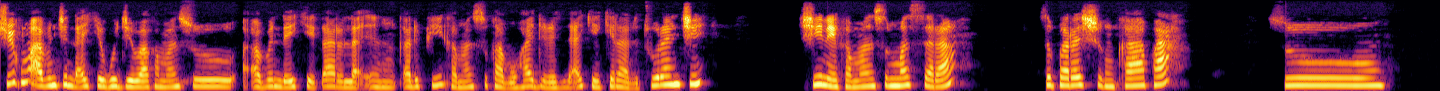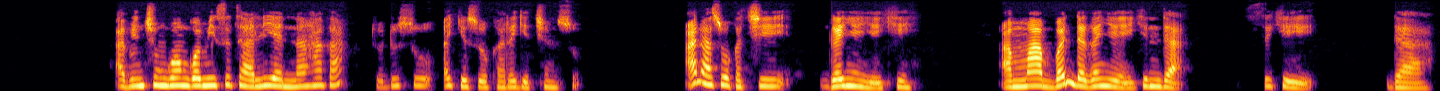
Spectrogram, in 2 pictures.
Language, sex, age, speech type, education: Hausa, female, 30-45, spontaneous, tertiary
